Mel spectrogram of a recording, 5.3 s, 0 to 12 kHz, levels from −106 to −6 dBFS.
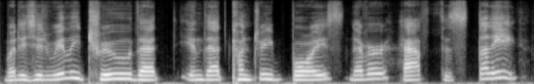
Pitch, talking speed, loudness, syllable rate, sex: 195 Hz, 155 wpm, -17 LUFS, 3.9 syllables/s, male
